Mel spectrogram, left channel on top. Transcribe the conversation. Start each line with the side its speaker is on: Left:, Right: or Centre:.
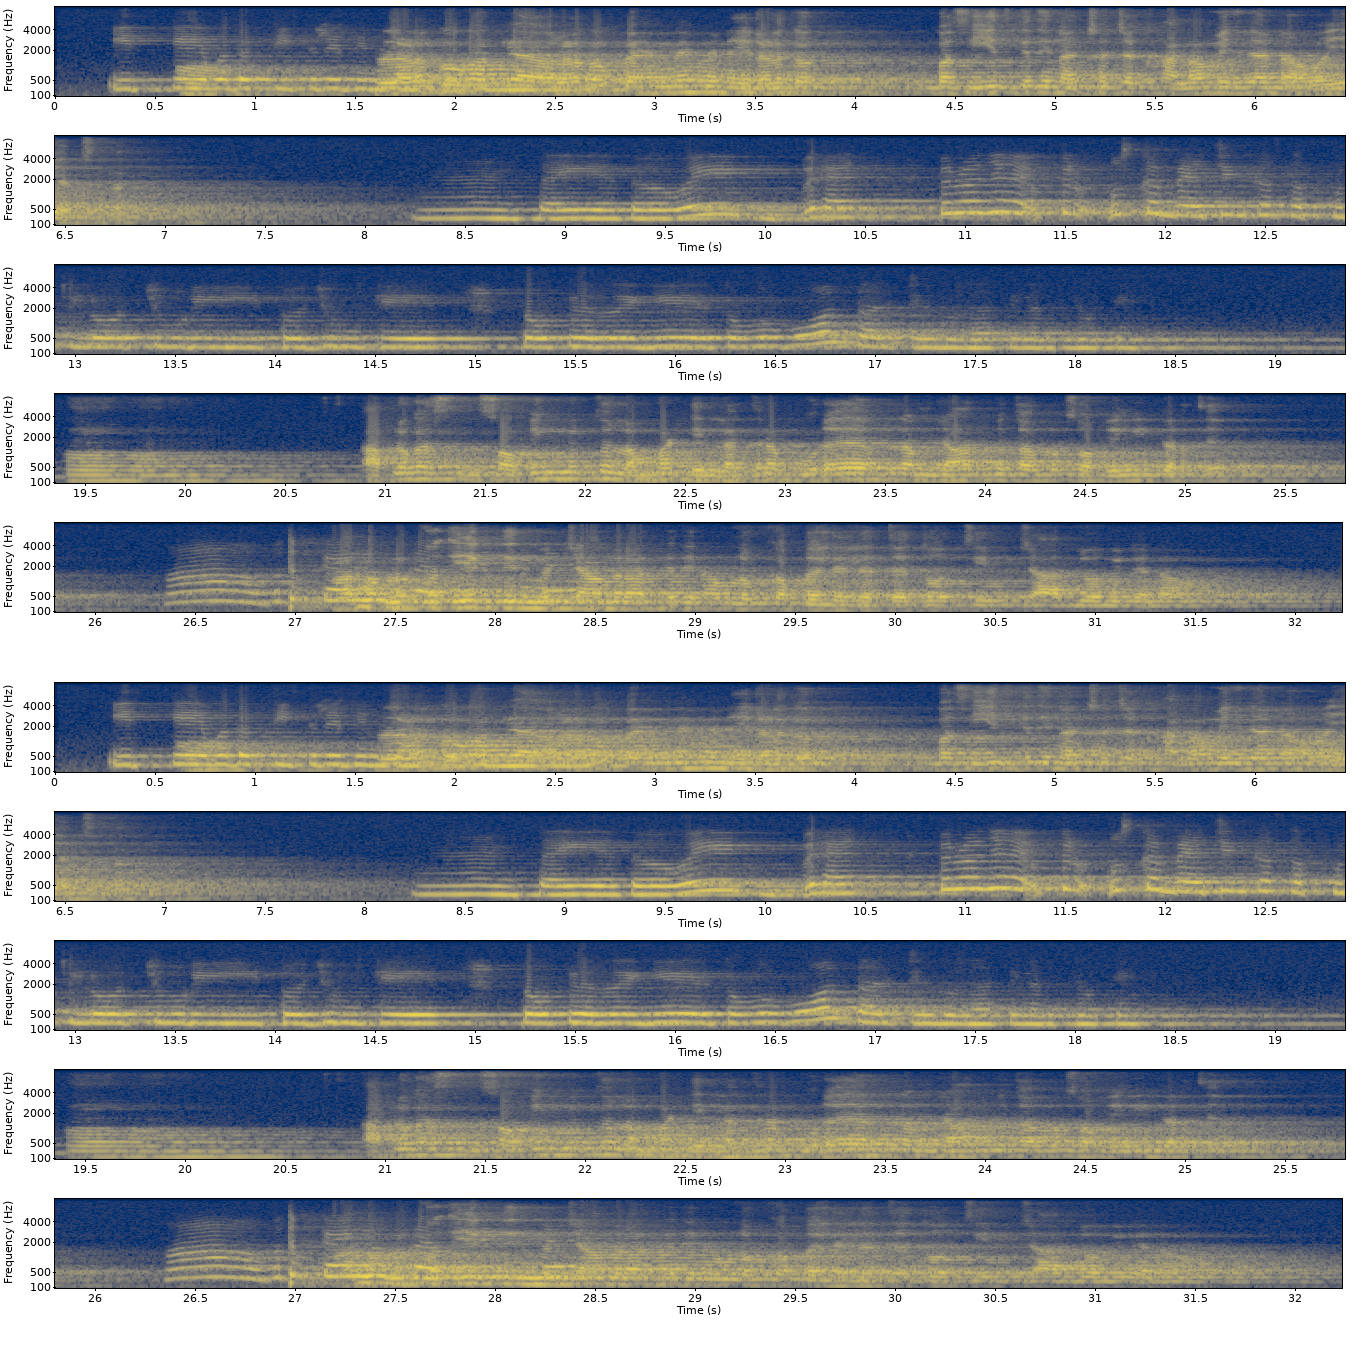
Right: عید کے
Left: ہ
Right: مطلب تیسرے دن
Left: لڑکوں
Right: جاتے
Left: کا
Right: گھومنے
Left: کیا ہے
Right: کے
Left: لڑکوں
Right: لیے
Left: پہننے میں نہیں لڑکا بس عید کے دن اچھا اچھاھانا مل جا وہی اچھا لگتا
Right: ہوں صحیح ہے تو وہی ہے پھر مجھے پھر اس کا میچنگ کا سب کچھ لو چوڑی تو جھمکے تو پھر یہ تو وہ بہت ساری چیز ہو جاتی لڑکیوں کے
Left: ہ ہاں ہاں آ لوگ کا شاپنگ میں تو لمبا ٹن لگتا ہے نا پورے رم جان میں تو آ لوگ شاپنگ ہی کرتے ہو
Right: ہاں وہ تو کئی
Left: اور ہم لوگ
Right: کرتے
Left: تو ایک
Right: ہیں لیکن
Left: دن میں چاند رات کے دن ہم لوگ کپڑے لے لیتے دو تین چار جو بھی لینا ہو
